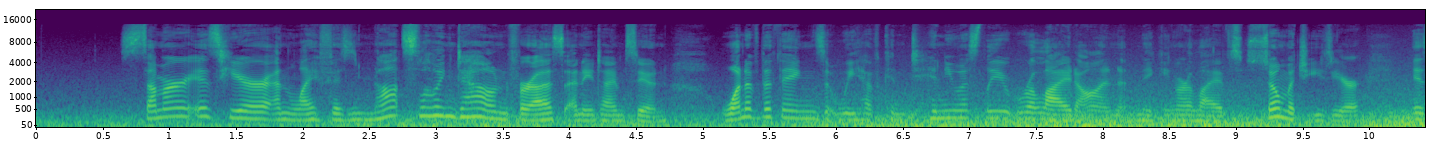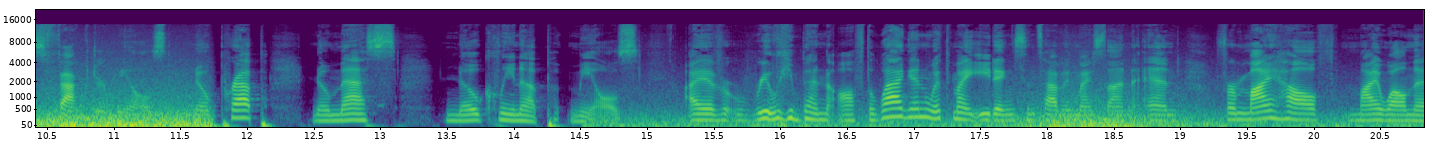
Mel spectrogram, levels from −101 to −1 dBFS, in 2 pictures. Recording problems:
wind noise on the microphone; occasional gusts; until 12 s and from 15 s on; 10 dB below the speech
abrupt cut into speech; at the end

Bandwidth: 14 kHz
